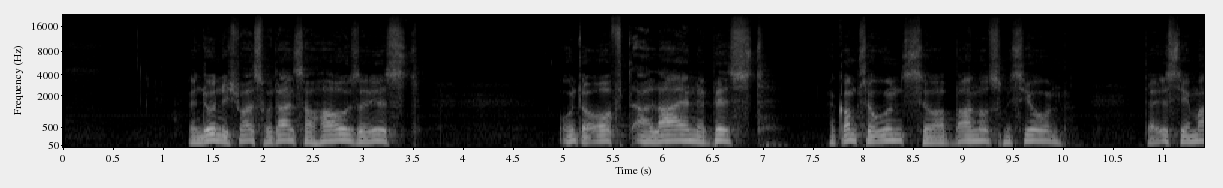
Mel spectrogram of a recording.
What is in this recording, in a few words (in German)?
Rap ohne, Voice Executor; Audified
